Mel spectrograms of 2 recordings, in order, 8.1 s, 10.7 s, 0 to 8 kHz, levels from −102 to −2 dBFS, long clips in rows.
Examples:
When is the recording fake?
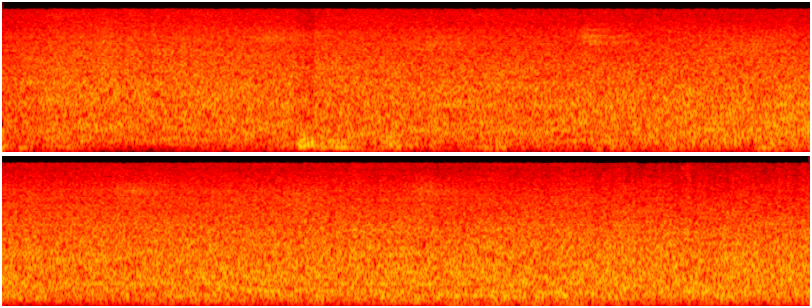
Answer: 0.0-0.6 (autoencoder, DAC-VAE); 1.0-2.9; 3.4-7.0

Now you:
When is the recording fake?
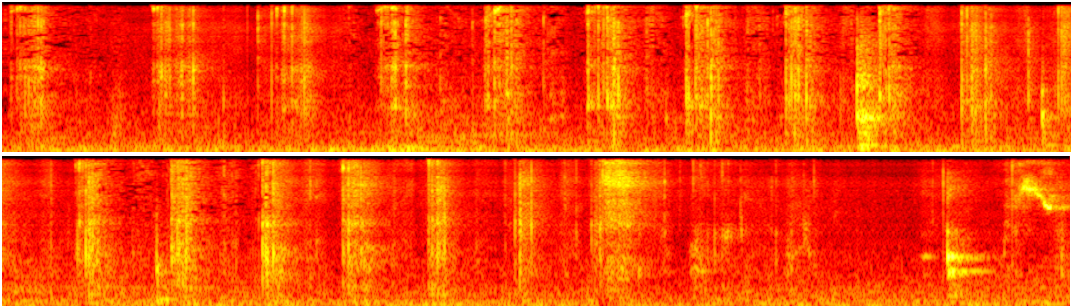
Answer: 0.6-1.7 (autoencoder, DAC-VAE); 4.6-5.8; 6.7-10.7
